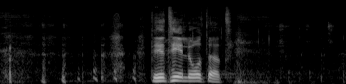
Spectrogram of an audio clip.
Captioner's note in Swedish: Skratt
